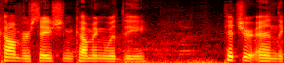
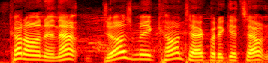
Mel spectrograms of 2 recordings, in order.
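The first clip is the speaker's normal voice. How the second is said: higher, louder burst on contact; excited play-by-play; 5 semitones higher, 4 dB louder than usual. Real, not acted. Announcer calls a swing making contact, excited play-by-play. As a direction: call the contact with a jump in pitch and volume. Live call of a hit ball.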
